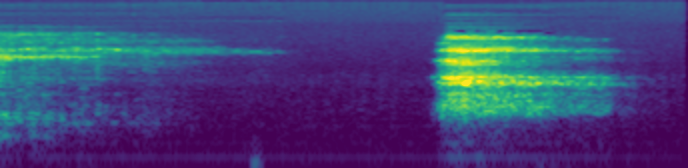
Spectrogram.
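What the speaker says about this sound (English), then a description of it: "Let's take a breath." Two deep breaths, a long airy exhale fading away followed after a pause by a strong, close inhale-exhale, breathy and unvoiced.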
